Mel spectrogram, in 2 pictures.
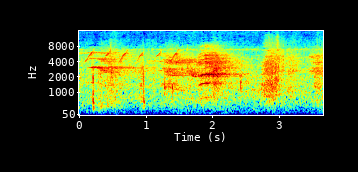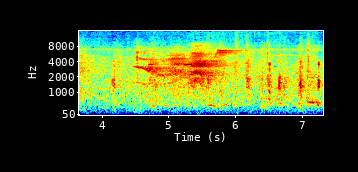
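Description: Birds chirping in the background: runs of short, high, downward-sliding chirps over a light outdoor hiss, with a few soft clicks.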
